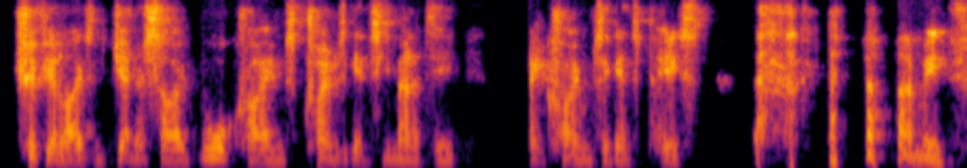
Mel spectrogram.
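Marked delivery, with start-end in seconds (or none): 5.0-5.9 a real incredulous laugh; disbelieving chuckle; short laugh. Real, not acted. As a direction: laugh at how absurd it is. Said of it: "it's so laughable".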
